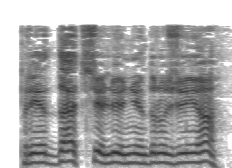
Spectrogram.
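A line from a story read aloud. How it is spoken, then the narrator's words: Muffled grumble. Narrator (Russian): глухо проворчала Карконта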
